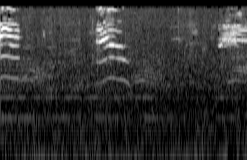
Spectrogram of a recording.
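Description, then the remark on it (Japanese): A kitten in the bushes of a park meows in high, thin cries, about three short calls spaced across the moment, over a steady low background hum, with no one speaking. “学校帰り私と由美子ちゃんは公園の茂みでみゃーみゃー鳴いている子猫を見つけたのだ”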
